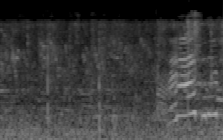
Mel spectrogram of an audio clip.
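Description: Low background murmur of people, then, near the end, a short high-pitched cry rising sharply in pitch, like a meow.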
